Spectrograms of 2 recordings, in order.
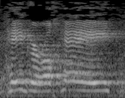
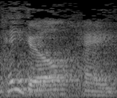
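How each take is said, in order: First: High, sassy American accent. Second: Said in the usual way. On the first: Shown as a demonstration. Brit trying American catchphrase, high American accent. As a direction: sing out a sassy American greeting. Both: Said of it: "my best American accent".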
